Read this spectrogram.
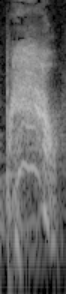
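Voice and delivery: high, soft gasp of wonder; breathy awed wow. Retold or imitated. Preacher describing awe taking over, high hushed wonder.

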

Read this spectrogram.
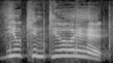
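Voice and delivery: high-pitched, drawn-out encouragement; cheering race worker. Acted. Race worker cheering on a spent runner, high and stretched out. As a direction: urge them on in a put-on high voice. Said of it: "one of the workers, and they're like".

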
